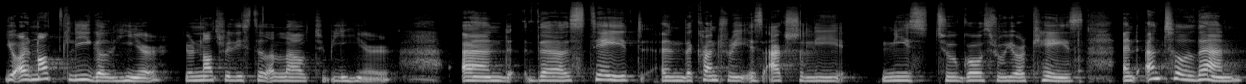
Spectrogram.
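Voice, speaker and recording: A woman from Syria speaks on a panel in a large hall. Her voice sits fairly low, and she talks with animation, laughing often and pausing to find the right words. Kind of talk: panel discussion.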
